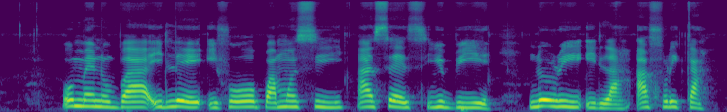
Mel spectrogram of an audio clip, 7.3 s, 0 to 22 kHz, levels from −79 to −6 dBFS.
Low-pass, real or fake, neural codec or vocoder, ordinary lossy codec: none; fake; autoencoder, 48 kHz, 128 numbers a frame, DAC-VAE, trained on Japanese speech; none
